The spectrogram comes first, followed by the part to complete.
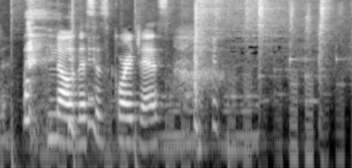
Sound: gasps

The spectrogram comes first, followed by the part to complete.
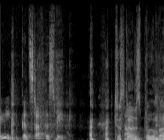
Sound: chuckling

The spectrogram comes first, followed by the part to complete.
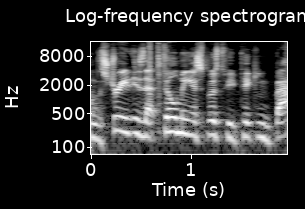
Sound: button clicks

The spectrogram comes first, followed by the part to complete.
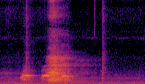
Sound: barking

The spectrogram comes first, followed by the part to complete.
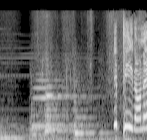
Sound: carpet squishing

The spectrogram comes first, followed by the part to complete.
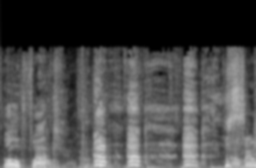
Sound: laughs

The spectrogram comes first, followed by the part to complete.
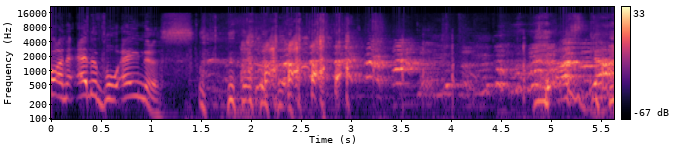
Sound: Sidemen laughing

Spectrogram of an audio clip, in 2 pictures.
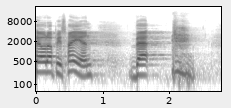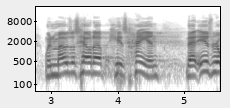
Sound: clears throat

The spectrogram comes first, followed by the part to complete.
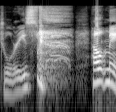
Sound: laughs

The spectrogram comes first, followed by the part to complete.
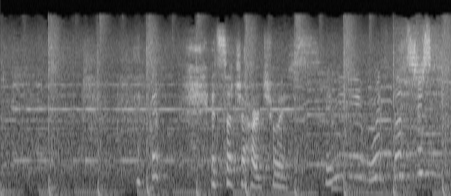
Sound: laughing

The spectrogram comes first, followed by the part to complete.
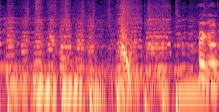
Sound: whoosh

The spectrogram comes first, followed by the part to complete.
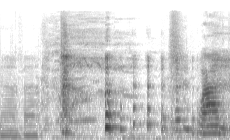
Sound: both laughing

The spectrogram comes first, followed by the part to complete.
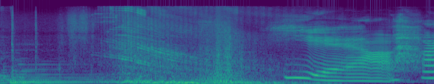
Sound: gentle upbeat music; scene whooshes

